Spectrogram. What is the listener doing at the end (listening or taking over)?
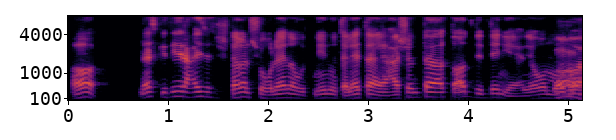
taking over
